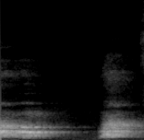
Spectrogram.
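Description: Dogs barking on a horse farm: two loud, close barks, the first drawn out and fading, then a short gap before the second sharp bark, with no talk over them.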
